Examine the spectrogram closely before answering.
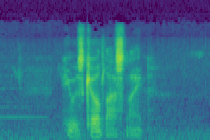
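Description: A young man speaks quietly and calmly.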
